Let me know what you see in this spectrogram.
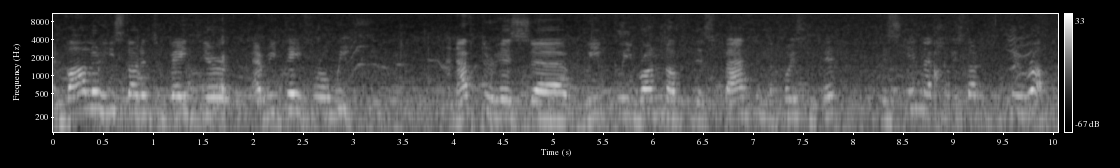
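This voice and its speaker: With an Icelandic accent, a man speaks at a moderate pace in a high pitch, with audible room echo and noticeable background noise. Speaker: tour guide. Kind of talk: storytelling to a tour group. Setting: outdoors at a lagoon with a group. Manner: animated.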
